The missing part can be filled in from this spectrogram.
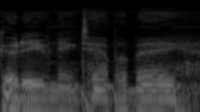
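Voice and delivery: dark, low, hushed and breathy voice. [name], challenged to sound like Batman, does a Batman voice. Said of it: "[name] talking like Batman".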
